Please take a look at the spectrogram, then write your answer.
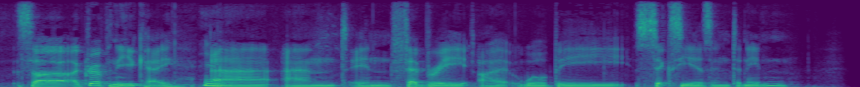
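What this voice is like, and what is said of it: British accent with New Zealand influence. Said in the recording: “I can hear by your accent that you've almost fully Kiwi-ized your vernacular.”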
